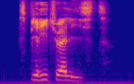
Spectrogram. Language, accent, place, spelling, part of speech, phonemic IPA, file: French, France, Lyon, spiritualiste, noun / adjective, /spi.ʁi.tɥa.list/, LL-Q150 (fra)-spiritualiste.wav
- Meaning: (noun) spiritualist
